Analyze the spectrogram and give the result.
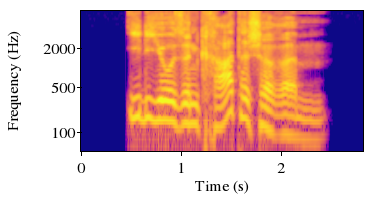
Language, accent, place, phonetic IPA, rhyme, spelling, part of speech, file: German, Germany, Berlin, [idi̯ozʏnˈkʁaːtɪʃəʁəm], -aːtɪʃəʁəm, idiosynkratischerem, adjective, De-idiosynkratischerem.ogg
- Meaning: strong dative masculine/neuter singular comparative degree of idiosynkratisch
